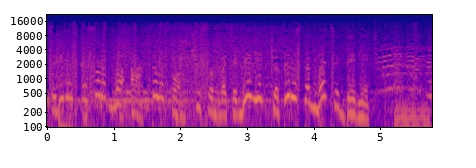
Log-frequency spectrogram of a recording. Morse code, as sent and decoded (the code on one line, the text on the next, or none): none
